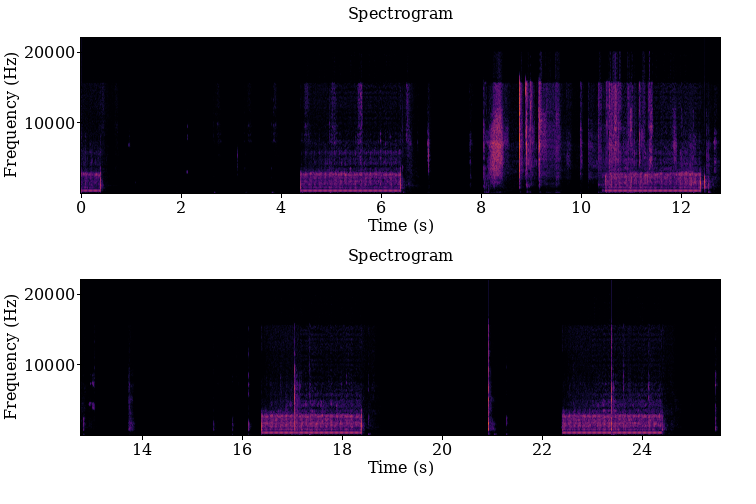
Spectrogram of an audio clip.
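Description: A telephone line rings out while calling a real estate lead: four steady, two-second tone bursts repeat at even intervals, with quiet gaps and a few faint clicks between them.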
